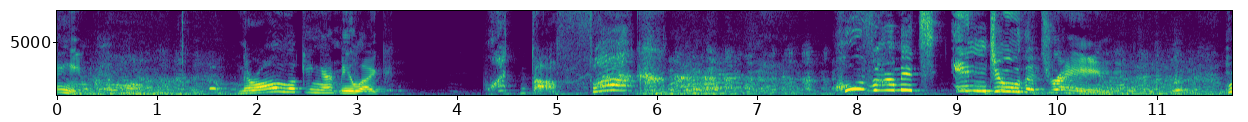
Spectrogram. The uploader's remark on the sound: Live From NYC Podfest 2014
